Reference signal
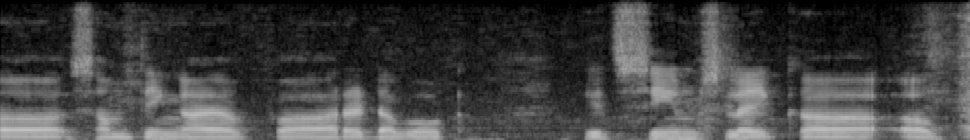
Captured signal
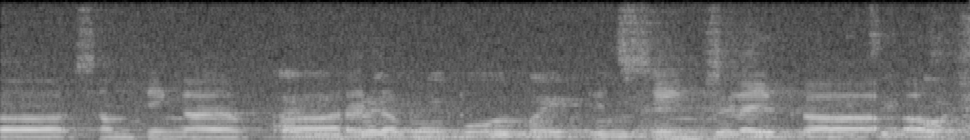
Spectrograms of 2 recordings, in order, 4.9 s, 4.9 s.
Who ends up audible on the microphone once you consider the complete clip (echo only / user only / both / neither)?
both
